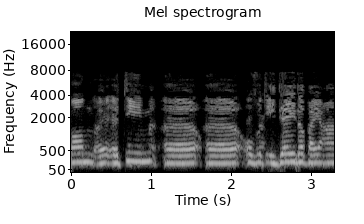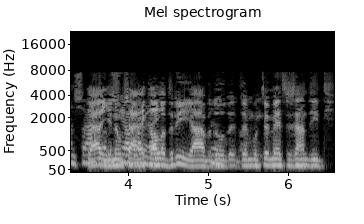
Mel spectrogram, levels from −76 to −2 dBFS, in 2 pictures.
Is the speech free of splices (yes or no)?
no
